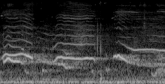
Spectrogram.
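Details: Labradoodle puppies indoors, whining in long thin high whistled whimpers that slide up and down, with steady low hum beneath.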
